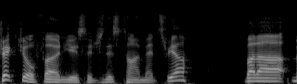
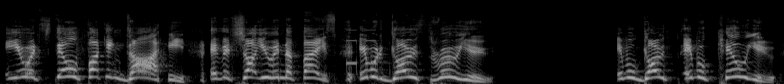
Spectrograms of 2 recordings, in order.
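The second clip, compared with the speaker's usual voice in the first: high-pitched, emphatic protest; worked-up, high insistence; exasperated; 8 semitones higher than usual. Real, not acted. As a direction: insist in sheer disbelief, drawing words out. Exasperated rant about small guns.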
